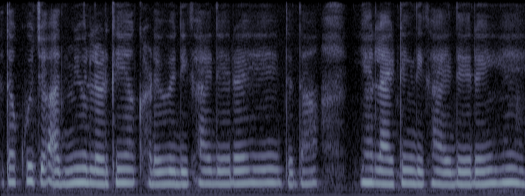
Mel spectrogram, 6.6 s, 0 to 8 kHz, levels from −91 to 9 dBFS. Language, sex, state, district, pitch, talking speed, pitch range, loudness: Hindi, female, Jharkhand, Sahebganj, 200 Hz, 175 wpm, 195-210 Hz, -37 LUFS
